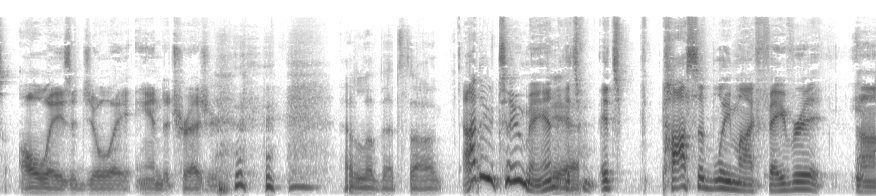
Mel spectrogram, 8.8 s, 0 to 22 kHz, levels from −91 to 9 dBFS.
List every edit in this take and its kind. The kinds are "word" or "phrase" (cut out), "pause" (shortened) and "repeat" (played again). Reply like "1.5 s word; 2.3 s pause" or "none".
none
